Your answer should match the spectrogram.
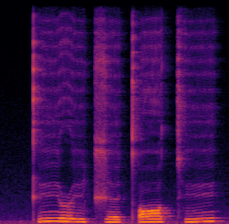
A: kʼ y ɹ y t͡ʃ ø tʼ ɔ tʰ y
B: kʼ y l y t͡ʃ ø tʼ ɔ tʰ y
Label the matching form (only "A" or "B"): A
